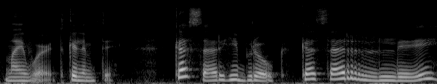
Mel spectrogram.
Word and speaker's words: كلمتي: We don't pronounce that ت مربوطة. But the moment I add the a, my, كلمتي, I'm not saying كلمة anymore. I have to pronounce the ت مربوطة. I say كلمتي, my word, كلمتي.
